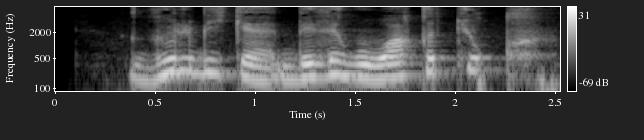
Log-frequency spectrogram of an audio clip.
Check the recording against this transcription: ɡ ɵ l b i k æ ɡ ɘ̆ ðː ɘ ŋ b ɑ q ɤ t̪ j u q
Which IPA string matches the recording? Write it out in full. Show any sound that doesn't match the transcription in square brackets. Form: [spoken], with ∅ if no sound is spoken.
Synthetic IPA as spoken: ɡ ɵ l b i k æ [b] ɘ̆ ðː ɘ ŋ [w] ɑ q ɤ t̪ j u q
